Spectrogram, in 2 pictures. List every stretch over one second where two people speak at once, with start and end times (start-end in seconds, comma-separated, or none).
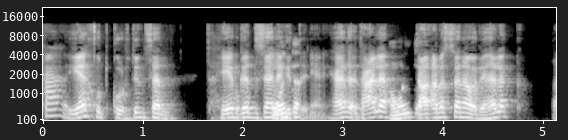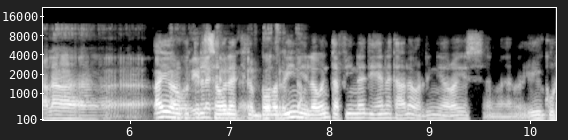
6.3-8.0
